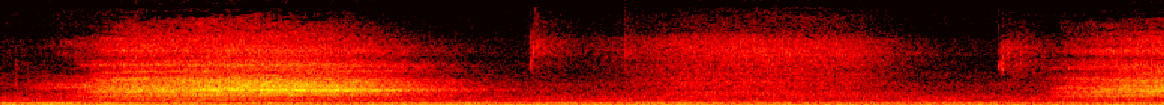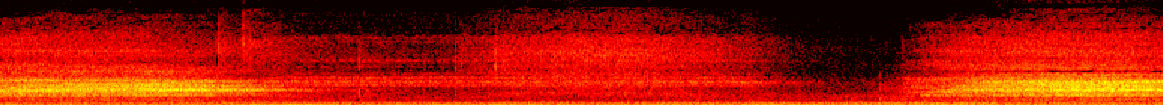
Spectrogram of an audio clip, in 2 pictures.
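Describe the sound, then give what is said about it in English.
A group breathes in a steady rhythm while holding a forearm plank during a workout class, long airy breaths swelling and fading in a slow, regular cycle. “Stay with that breath rhythm here. I'm going to listen for your breath rhythm.”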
